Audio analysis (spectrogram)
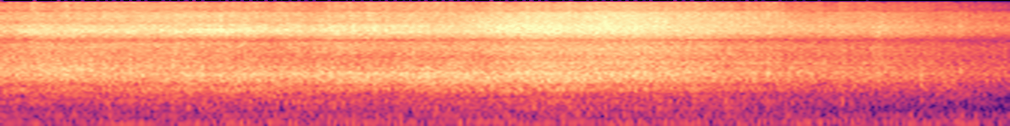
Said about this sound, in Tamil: புளி தண்ணி ஊற்றுறேன்.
